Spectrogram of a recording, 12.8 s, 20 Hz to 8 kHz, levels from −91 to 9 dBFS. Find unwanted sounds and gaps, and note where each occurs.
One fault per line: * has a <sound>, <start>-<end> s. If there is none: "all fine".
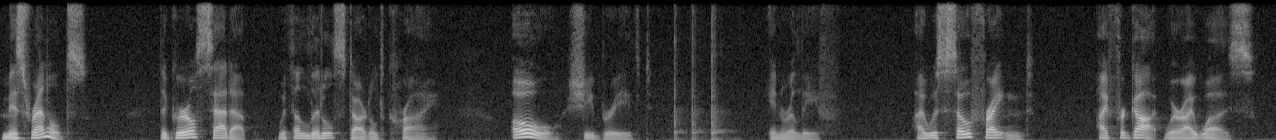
* has a tap, 6.7-7.4 s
